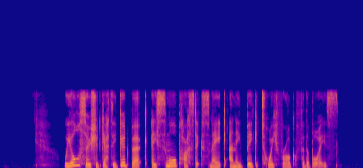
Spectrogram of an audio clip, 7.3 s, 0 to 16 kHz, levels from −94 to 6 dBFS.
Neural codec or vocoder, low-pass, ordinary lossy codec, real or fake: none; 7.2 kHz; none; real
